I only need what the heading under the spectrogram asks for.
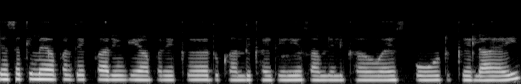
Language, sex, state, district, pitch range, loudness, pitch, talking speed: Hindi, female, Chhattisgarh, Sukma, 200-215 Hz, -17 LUFS, 205 Hz, 265 wpm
